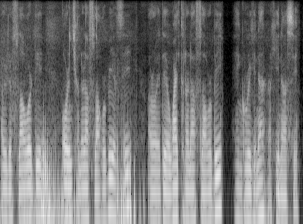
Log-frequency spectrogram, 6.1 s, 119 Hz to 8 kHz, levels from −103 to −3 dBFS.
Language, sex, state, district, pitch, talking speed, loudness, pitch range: Nagamese, male, Nagaland, Dimapur, 115 Hz, 200 wpm, -22 LUFS, 110-120 Hz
